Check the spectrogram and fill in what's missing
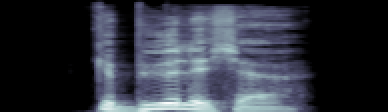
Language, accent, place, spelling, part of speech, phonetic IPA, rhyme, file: German, Germany, Berlin, gebührlicher, adjective, [ɡəˈbyːɐ̯lɪçɐ], -yːɐ̯lɪçɐ, De-gebührlicher.ogg
- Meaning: 1. comparative degree of gebührlich 2. inflection of gebührlich: strong/mixed nominative masculine singular 3. inflection of gebührlich: strong genitive/dative feminine singular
